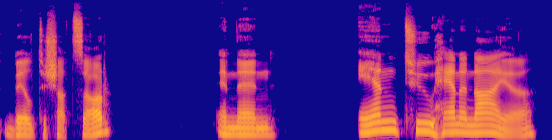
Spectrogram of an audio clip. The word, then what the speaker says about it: Belteshazzar: He gave the name to Daniel, or he gave to Daniel the name Belteshazzar, which, we typically pronounce in English as Belteshazzar, but Hebrew here it's Belteshazzar.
